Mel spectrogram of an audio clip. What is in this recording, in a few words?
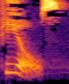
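"peels", English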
